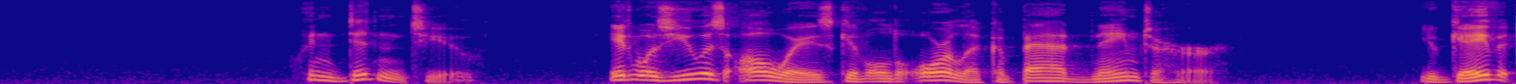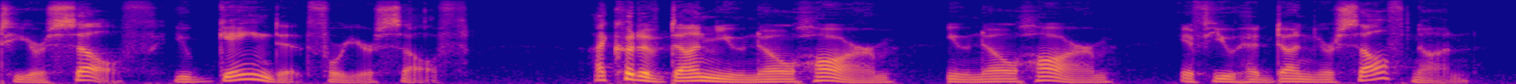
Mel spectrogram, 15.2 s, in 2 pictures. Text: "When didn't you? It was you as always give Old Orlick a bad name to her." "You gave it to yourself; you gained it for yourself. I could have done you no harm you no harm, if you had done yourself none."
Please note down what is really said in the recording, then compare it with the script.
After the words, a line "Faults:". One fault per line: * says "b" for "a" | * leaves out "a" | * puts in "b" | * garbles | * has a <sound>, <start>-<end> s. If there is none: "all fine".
"When didn't you? It was you as always give Old Orlick a bad name to her." "You gave it to yourself; you gained it for yourself. I could have done you no harm you no harm, if you had done yourself none."
Faults:
all fine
